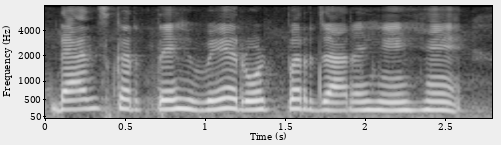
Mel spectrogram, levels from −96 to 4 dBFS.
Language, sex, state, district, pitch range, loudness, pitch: Hindi, female, Karnataka, Bangalore, 225-250 Hz, -13 LUFS, 240 Hz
